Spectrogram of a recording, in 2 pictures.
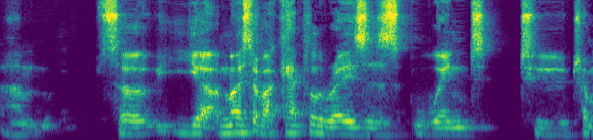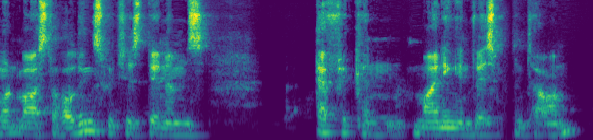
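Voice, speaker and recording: A man answering on a panel, halting and often repeating words as he thinks. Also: mid-range voice, fairly even intonation, husky. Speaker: panelist, mining executive.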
